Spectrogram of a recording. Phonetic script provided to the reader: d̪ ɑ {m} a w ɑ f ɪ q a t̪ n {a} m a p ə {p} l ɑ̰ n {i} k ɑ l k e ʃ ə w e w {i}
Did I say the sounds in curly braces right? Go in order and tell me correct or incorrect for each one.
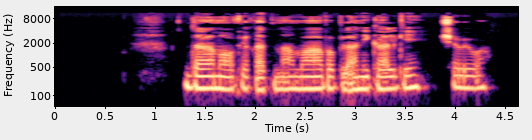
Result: correct, incorrect, correct, correct, incorrect

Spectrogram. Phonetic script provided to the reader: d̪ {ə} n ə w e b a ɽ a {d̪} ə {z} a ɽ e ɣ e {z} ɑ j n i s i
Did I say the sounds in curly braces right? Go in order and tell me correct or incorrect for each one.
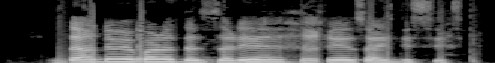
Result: incorrect, correct, correct, correct

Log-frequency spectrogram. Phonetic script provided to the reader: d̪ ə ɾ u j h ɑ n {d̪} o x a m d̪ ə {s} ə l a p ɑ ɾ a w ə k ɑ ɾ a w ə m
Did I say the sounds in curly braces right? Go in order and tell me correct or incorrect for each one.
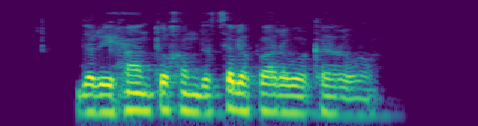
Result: incorrect, incorrect

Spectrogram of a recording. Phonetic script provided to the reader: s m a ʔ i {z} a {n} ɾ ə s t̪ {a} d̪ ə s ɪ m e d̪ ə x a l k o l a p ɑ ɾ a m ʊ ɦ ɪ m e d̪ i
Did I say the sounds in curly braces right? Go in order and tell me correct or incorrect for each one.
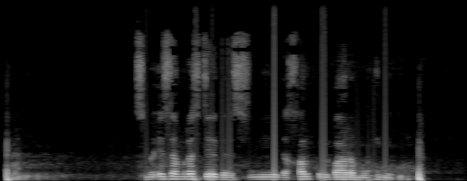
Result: correct, incorrect, incorrect

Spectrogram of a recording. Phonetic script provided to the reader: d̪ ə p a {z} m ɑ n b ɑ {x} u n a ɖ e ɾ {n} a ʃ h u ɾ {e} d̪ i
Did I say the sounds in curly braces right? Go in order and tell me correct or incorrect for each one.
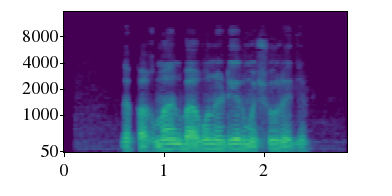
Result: incorrect, incorrect, incorrect, incorrect

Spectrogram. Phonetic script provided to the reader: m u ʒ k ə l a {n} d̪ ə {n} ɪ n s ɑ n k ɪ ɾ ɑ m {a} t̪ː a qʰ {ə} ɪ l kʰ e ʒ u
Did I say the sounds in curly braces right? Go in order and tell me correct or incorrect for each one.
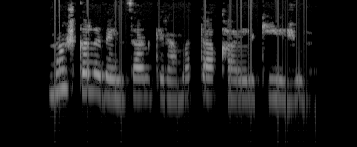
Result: incorrect, incorrect, correct, incorrect

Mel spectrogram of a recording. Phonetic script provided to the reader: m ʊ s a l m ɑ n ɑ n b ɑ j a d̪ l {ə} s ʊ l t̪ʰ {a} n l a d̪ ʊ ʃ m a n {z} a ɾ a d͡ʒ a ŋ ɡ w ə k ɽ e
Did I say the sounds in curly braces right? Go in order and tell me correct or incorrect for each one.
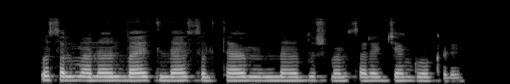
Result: incorrect, incorrect, incorrect

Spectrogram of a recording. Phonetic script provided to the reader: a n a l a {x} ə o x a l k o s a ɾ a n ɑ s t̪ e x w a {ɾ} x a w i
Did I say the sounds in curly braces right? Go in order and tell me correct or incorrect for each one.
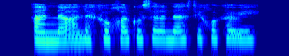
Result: correct, incorrect

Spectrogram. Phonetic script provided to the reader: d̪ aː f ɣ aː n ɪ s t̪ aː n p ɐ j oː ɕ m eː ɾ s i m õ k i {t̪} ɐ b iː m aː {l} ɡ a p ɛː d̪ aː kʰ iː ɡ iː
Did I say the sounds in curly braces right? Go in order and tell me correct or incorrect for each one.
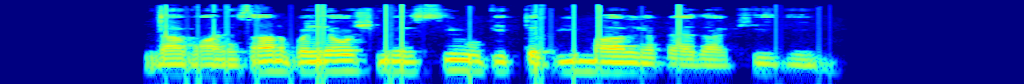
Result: correct, correct

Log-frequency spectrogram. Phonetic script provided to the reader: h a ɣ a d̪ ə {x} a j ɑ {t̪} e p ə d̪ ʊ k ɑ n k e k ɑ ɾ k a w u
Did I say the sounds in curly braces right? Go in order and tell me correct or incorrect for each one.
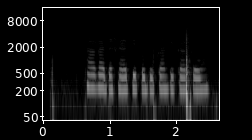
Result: correct, correct

